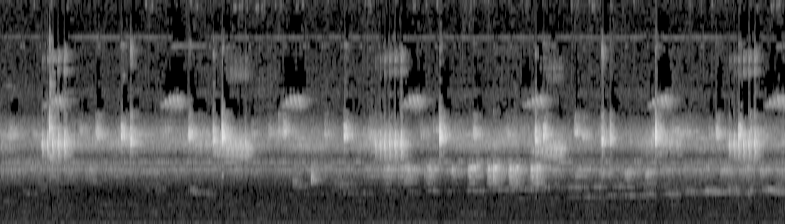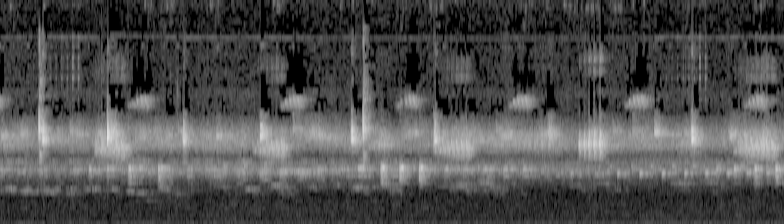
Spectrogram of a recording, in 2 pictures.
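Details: Cicada calling in a forest in the evening, its sound made with the wings: a steady high shrill buzz with bright pulsed bursts swelling every second or so, over a lower rapid ticking trill.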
